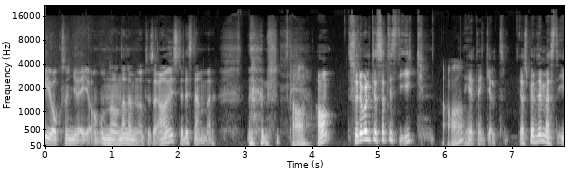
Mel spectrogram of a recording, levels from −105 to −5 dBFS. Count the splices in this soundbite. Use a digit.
1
